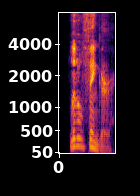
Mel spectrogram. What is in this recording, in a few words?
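"little-finger", English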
